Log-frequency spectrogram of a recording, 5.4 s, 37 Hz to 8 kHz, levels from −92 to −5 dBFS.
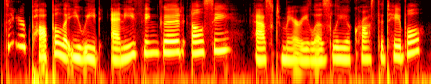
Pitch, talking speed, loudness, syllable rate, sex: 235 Hz, 165 wpm, -21 LUFS, 5.0 syllables/s, female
